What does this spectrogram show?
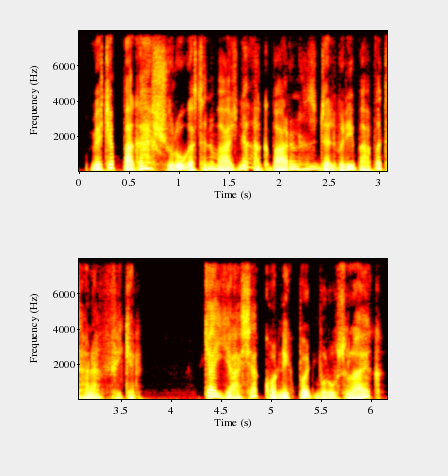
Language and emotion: Kashmiri, fearful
